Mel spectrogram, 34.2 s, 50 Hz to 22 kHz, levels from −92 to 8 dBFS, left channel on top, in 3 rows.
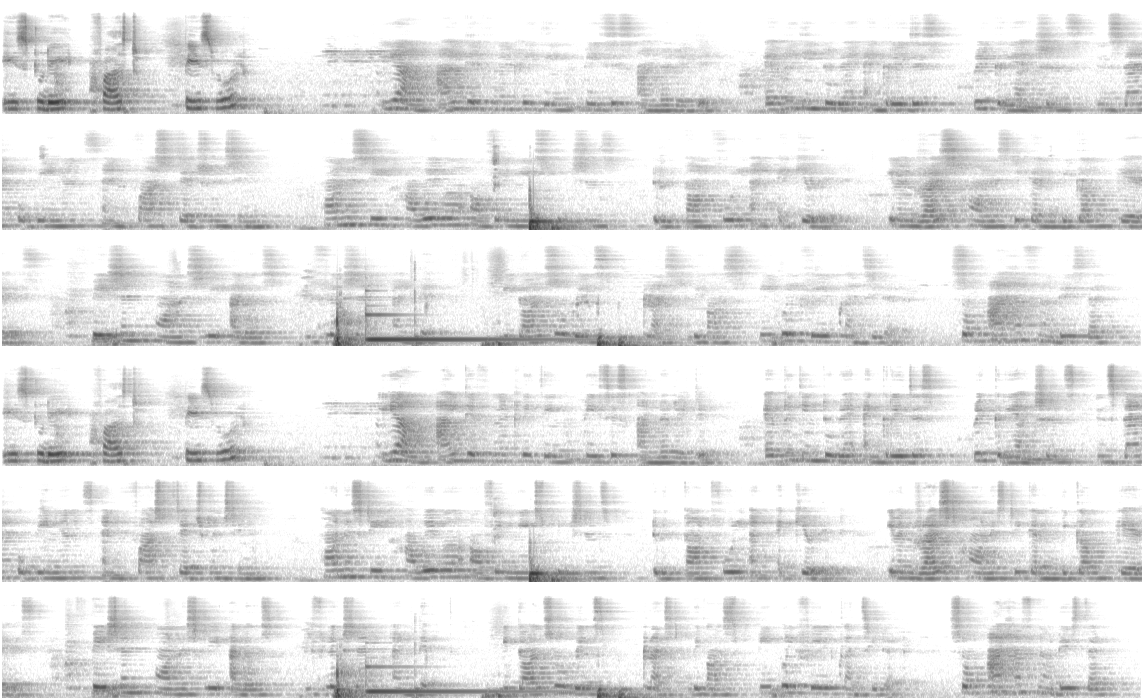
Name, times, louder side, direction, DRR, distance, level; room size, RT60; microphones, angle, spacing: voice 1, 0.0-1.4 1.7-2.4 3.2-3.3 16.7-17.0 26.1-26.2 27.6-27.8 28.7-29.0, left 2 dB, 40° left, 14 dB, 0.6 m, -29 dB
voice 2, 3.7-7.1 7.6-9.3 9.7-14.0 14.6-16.8 17.1-17.5 17.9-19.7 20.2-25.5 25.8-26.4 26.7-27.1 27.8-28.8 29.2-31.8 32.3-33.8, right 1 dB, 75° right, 4 dB, 3.6 m, -43 dB
Marimba xylophone, 26.4-28.5, left 5 dB, 90° left, 0.7 m, -32 dB
16.5 x 6.3 x 9.4 m, 1.0 s
head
